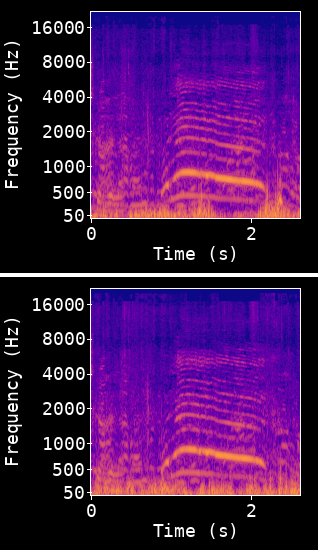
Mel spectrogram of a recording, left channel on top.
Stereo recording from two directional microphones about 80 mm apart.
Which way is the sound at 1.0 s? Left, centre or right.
Right.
